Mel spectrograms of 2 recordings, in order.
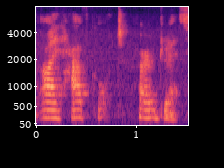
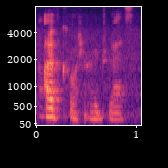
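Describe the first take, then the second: First: The word 'have' is said in full. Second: The word 'have' is contracted to 've. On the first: The speaker calls it wrong. "you wouldn't say" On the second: The speaker calls it right. "you say"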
